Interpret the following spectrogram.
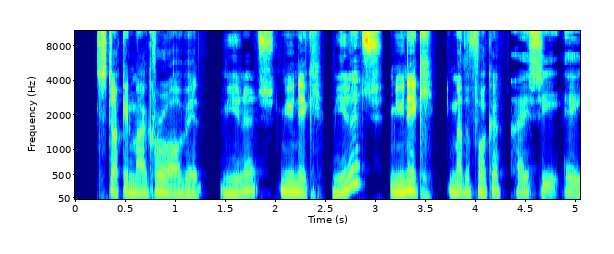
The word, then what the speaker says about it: Munich: for you can say something uh-oh you said munition and it stuck in my craw bit munich munich munich munich IC H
